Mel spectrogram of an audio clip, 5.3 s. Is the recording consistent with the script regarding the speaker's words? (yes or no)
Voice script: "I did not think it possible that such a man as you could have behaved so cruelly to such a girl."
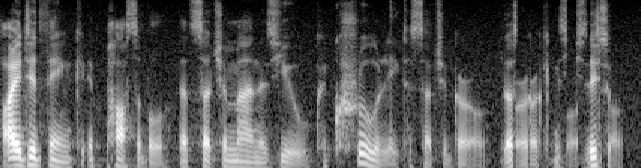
no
